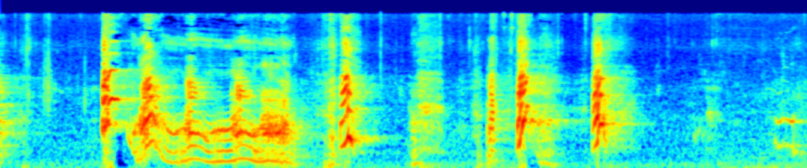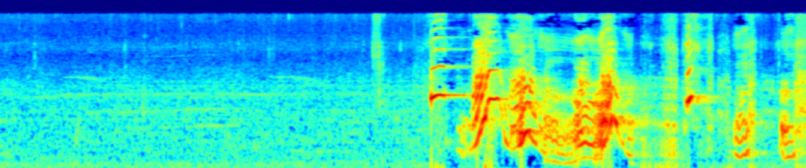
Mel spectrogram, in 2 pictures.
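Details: Indian Spitz puppy crying: bursts of high, wavering whines and yelps in two clusters, early and near the end, separated by a quiet stretch of several seconds.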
